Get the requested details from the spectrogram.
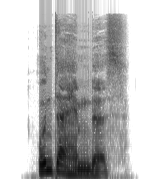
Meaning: genitive singular of Unterhemd
- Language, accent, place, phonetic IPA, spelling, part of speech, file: German, Germany, Berlin, [ˈʊntɐˌhɛmdəs], Unterhemdes, noun, De-Unterhemdes.ogg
